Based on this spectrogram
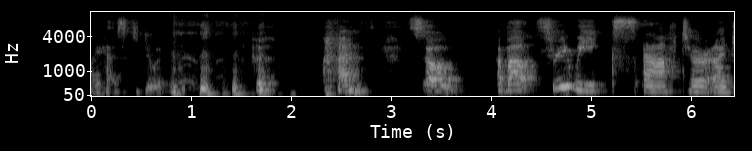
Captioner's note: laughs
